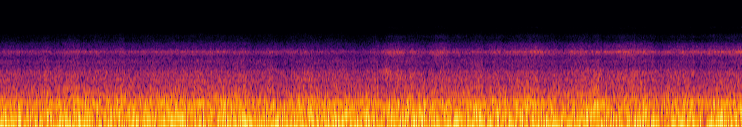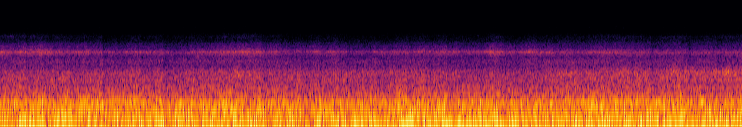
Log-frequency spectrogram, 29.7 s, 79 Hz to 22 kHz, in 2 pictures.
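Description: Cabin noise inside a W7 series Shinkansen running at speed: a steady, loud low rumble with a thin high whine held throughout.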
